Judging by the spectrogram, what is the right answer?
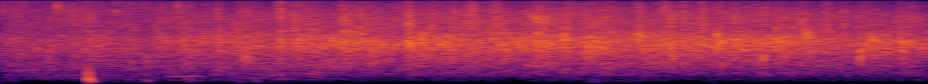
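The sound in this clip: Warm applause from an audience at a Christian gathering welcomes a speaker to the stage. Dense clapping swells slightly after a single sharp thump near the start, then continues evenly.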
